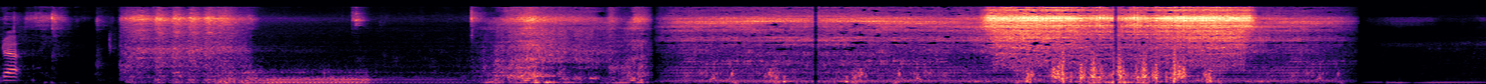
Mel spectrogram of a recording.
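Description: A utility vehicle engine roars and revs.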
